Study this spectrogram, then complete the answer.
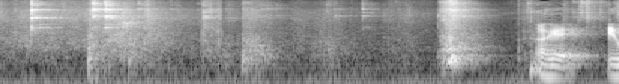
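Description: A buckle clicks and fabric rustles.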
